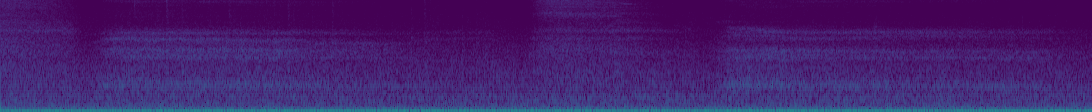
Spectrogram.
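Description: Ujjayi breathing: slow, audible breaths drawn in and out through the nose with a throaty hiss. There are two long breaths, the first lasting about four seconds from a second in and the next starting about seven seconds in.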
